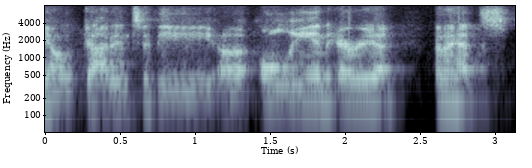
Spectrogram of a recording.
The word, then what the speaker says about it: Olean: got into the uh Olean area and I had I have to stress the pronunciation of Olean not Olean I almost got jumped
